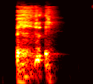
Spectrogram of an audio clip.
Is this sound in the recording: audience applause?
no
